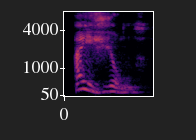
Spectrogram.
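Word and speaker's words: Gijón: After another day at sea, we arrived at a place spelled Gijon, but pronounced Gijon.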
